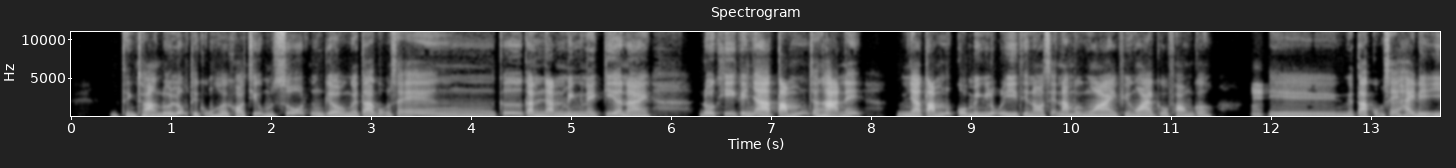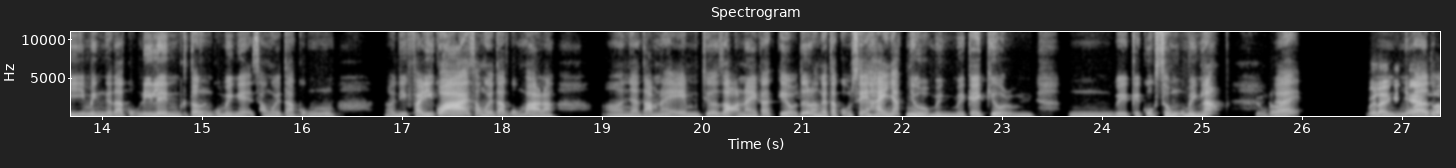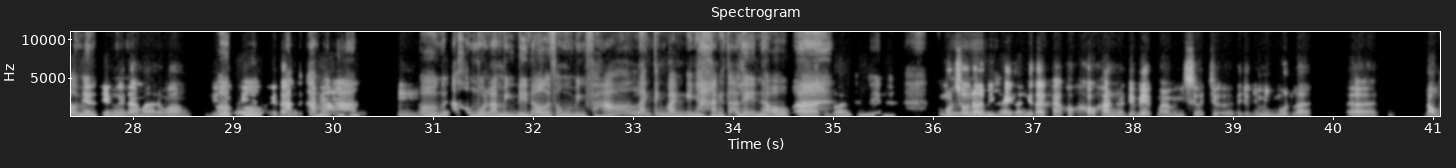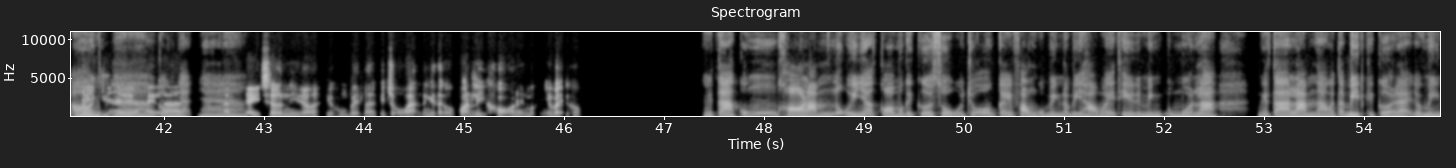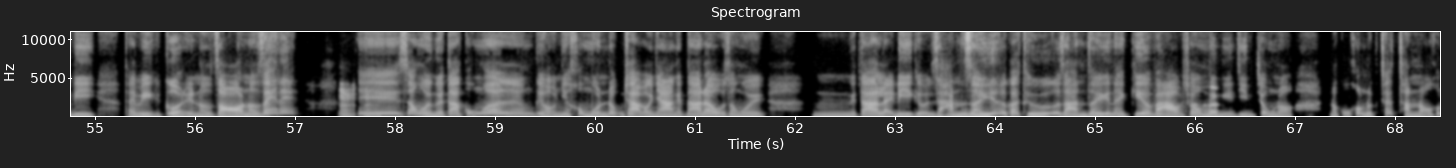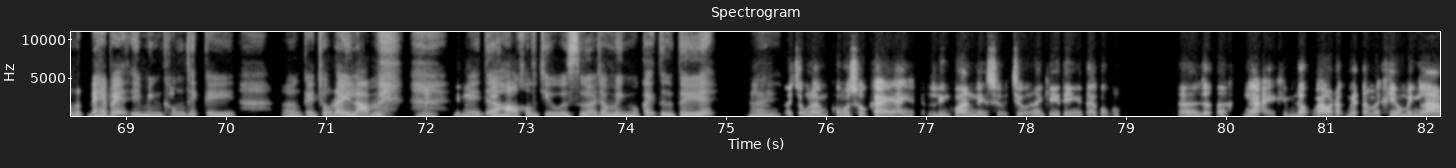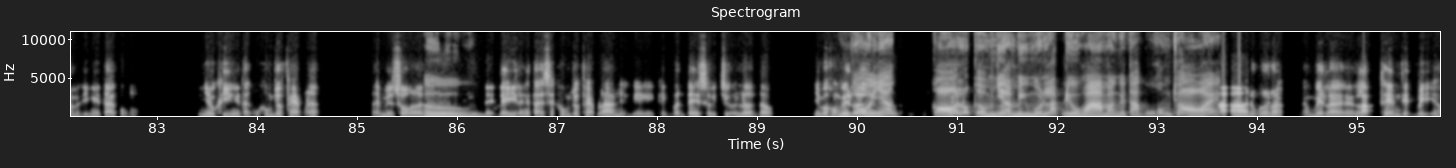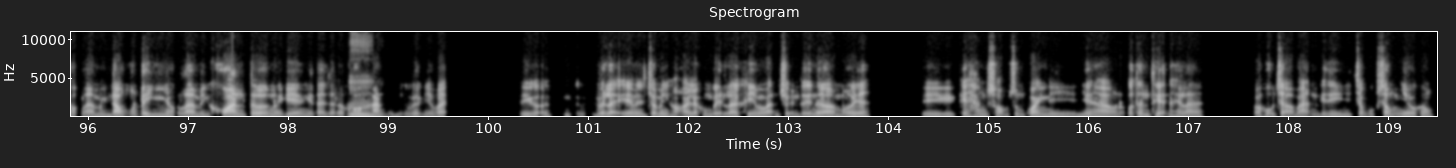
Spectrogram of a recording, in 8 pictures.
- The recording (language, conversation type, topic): Vietnamese, podcast, Lần đầu bạn sống một mình đã thay đổi bạn như thế nào?
- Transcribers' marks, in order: other background noise; tapping; laughing while speaking: "nhà người ta lên đâu"; laughing while speaking: "Ờ"; unintelligible speech; laughing while speaking: "ấy"; unintelligible speech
